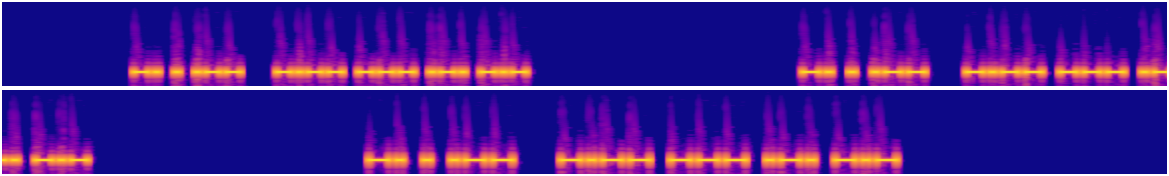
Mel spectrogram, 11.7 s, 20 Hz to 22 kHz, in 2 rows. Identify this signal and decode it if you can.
Morse code, heard as a keyed tone, about 41 wpm, 700 Hz. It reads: NEW YORK NEW YORK NEW YORK
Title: Speed-Racing - Sets of 2 Words 35wpm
